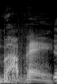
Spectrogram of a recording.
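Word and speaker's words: Mbappé: Kylian Mbappe.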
